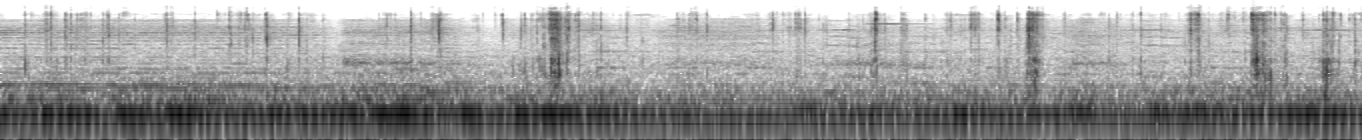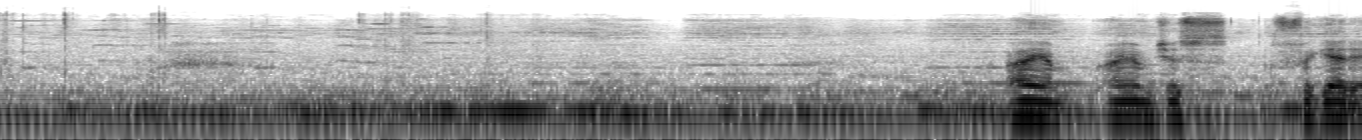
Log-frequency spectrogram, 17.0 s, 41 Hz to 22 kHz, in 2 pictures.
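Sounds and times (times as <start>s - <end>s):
cards scraping: 0.0s - 9.6s
foil wrapper crinkling and tearing: 0.0s - 9.6s
low steady hum: 0.0s - 16.5s.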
